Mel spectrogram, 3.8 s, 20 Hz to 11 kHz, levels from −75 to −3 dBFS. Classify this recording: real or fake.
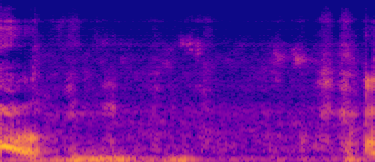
fake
